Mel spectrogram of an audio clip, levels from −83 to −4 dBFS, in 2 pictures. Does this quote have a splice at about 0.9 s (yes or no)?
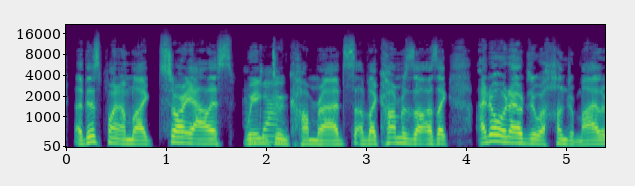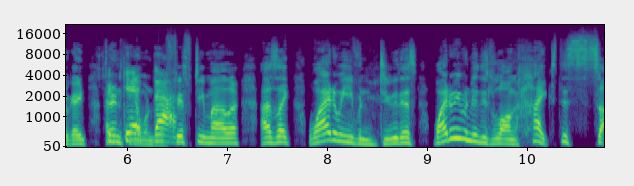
yes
